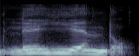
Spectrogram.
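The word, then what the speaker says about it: leyendo: to add a why the reason is because actually the E should be e Endo but the pronunciation leendo so the I becomes y for that pronunciation leendo these days I'm reading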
